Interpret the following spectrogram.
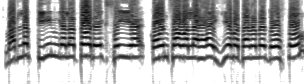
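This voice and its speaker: High-voiced Hindi teacher, slow and clear. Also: male voice, little pitch movement, dry recording. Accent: Rajasthani Hindi. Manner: explains step by step, repeating words slowly; often asks the class quick questions. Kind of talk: Hindi grammar class lesson.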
